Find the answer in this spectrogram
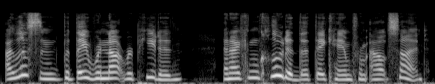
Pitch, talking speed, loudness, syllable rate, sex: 260 Hz, 205 wpm, -17 LUFS, 6.3 syllables/s, female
